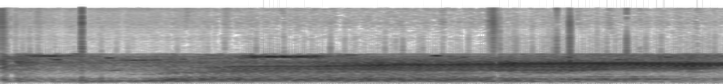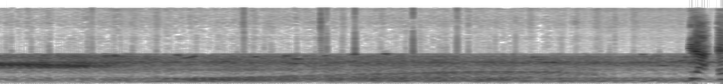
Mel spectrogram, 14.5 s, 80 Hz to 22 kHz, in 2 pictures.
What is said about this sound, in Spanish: también conocida como el Águila, ubicada en el Messier 16, a 7000 años luz, y el telescopio espacial Hubble captó un código binario que traducido a sonido, esto es lo que nos da.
